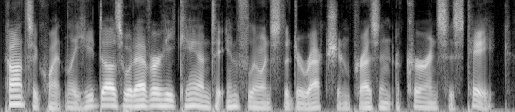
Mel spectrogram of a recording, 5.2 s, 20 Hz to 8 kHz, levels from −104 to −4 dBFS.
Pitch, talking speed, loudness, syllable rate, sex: 105 Hz, 150 wpm, -20 LUFS, 5.2 syllables/s, male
